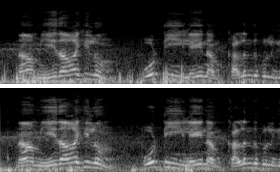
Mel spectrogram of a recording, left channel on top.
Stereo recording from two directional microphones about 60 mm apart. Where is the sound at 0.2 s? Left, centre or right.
Left.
